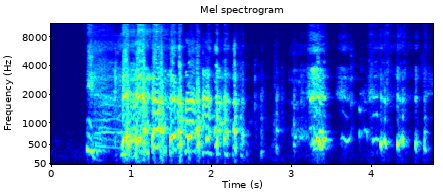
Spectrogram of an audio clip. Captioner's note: women laughing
